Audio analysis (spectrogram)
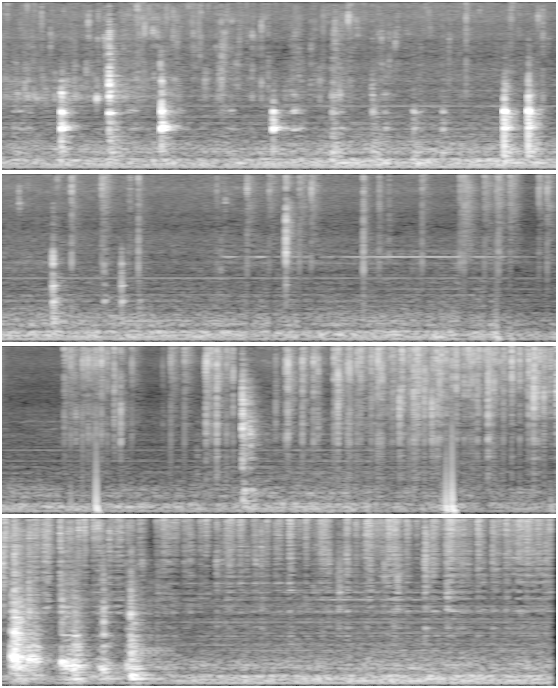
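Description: Tempering spices for a Hyderabadi bitter gourd saalan crackle in hot oil over high heat: scattered sharp pops and clicks over a low frying hiss, bunching into a denser flurry of crackles toward the end.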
